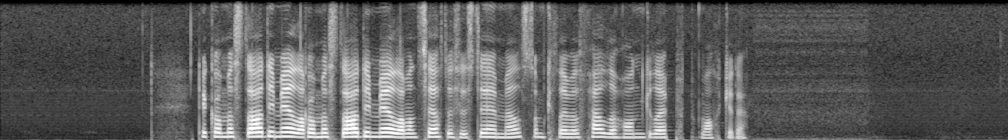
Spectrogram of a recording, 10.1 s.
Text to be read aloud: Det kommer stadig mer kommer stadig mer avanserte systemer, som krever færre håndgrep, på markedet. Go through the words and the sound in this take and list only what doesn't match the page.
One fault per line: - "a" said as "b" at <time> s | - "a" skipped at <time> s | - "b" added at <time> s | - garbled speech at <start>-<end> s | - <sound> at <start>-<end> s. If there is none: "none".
none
